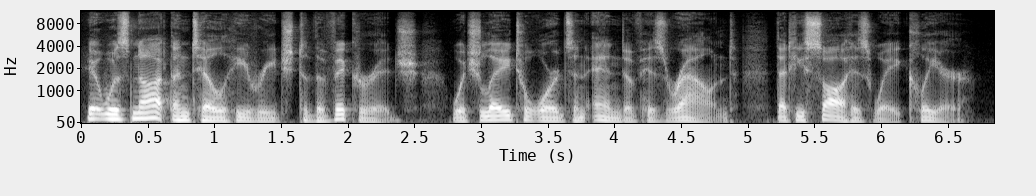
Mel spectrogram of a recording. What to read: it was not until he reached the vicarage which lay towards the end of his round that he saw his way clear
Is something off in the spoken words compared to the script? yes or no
yes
